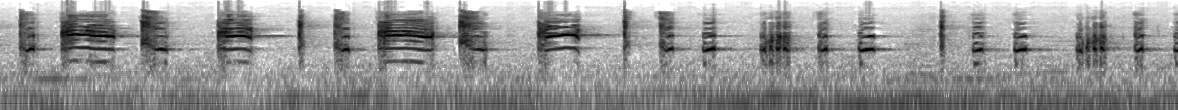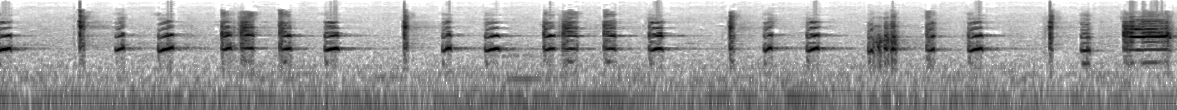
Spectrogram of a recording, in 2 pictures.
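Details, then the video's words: A parrot at a farm near Gujrat chatters in rapid bursts of harsh, clipped syllables and whistled notes, repeating word-like phrases such as "cookie" over and over, amid laughter. "Cute Parrot Singing and dancing"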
